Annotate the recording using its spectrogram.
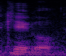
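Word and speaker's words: Kegel: It is Keigle. I thought it was a mispronunciation of keigle or kougal, which is that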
